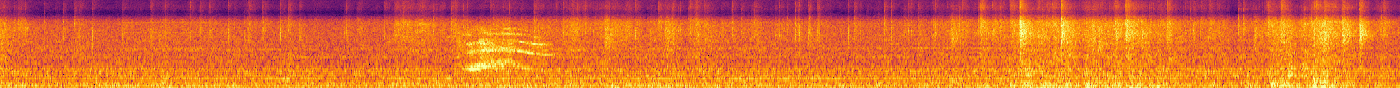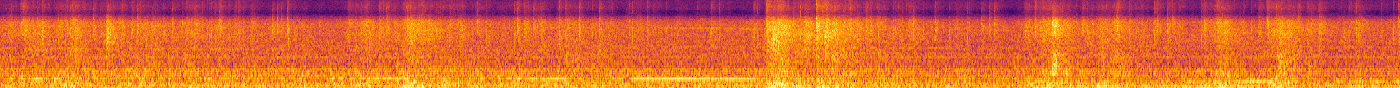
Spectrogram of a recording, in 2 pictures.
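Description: Inside a moving bus: a steady running rumble with a held hum that drops slightly in pitch near the end. There is a brief squeak about five seconds in, and the interior knocks and rattles now and then.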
